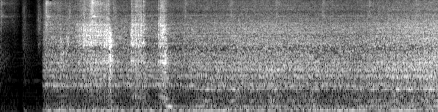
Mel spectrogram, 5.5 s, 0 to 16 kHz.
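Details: 2008 Dodge Ram 1500 Hemi, 125,000–146,000 miles, highway use with light towing up to 4,000 lbs, on jack stands in reverse: steady droning whine over low rumble from the rear differential; fluid change did not help.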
